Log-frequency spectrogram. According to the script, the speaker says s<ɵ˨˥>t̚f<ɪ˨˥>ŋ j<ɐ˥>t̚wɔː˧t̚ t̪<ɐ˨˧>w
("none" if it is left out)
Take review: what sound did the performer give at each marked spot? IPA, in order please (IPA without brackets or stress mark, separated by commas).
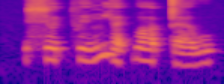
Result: ɵ˨˥, ɪ˨˥, ɐ˨˥, ɐ˨˧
